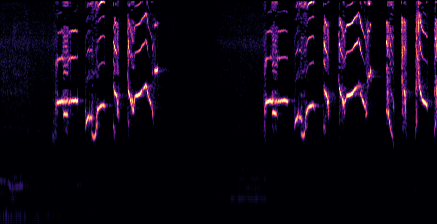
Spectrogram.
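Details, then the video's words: Kacer, the Oriental magpie-robin, singing as a lure recording to trigger singing: two bursts of bright whistled phrases with sharp up-and-down slurs, split by a second of quiet, over a faint low hum and rumble. "Burung Kacer langsung bunyi dengar ini"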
